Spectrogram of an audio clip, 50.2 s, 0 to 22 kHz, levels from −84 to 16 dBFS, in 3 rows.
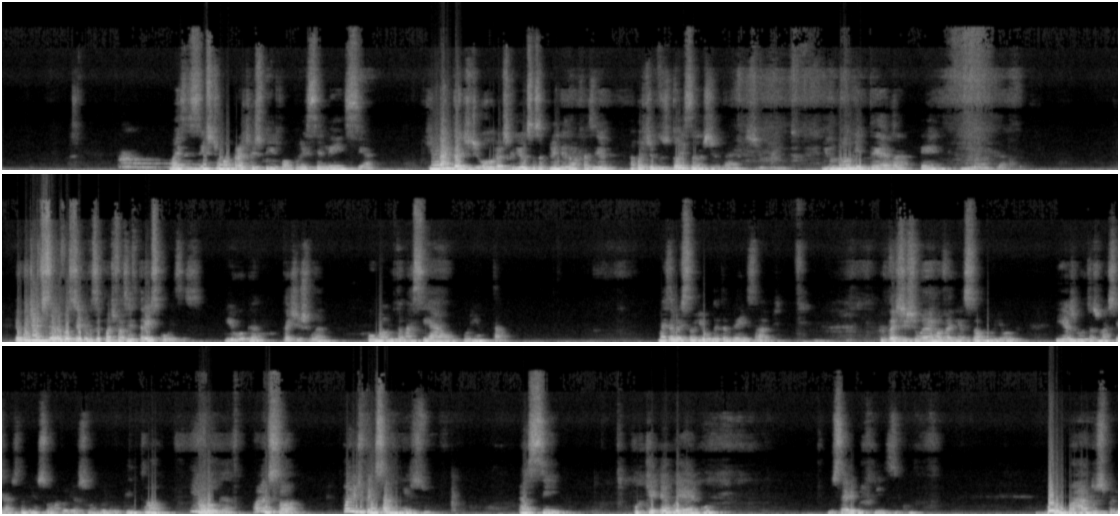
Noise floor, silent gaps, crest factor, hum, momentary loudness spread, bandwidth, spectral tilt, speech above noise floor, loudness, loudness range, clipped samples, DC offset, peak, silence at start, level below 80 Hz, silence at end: -41 dBFS; none; 12 dB; none; 18 LU; 19 kHz; -6 dB/octave; 32 dB; -10 LUFS; 8 LU; 1%; under 0.1%; 0 dBFS; 0.9 s; -34 dBFS; 0 s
